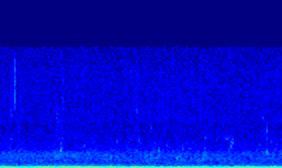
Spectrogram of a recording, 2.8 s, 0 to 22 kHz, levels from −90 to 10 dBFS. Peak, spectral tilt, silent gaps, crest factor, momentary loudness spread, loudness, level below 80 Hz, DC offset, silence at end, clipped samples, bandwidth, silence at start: -28 dBFS; -6 dB/octave; none; 12 dB; 4 LU; -44 LUFS; -40 dBFS; under 0.1%; 0 s; under 0.1%; 16 kHz; 0 s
